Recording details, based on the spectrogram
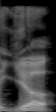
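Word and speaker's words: ewe: जैसे एग्जांपल देखिए, लिखा गया है अ य, देखो भले ई डब्ल्यू ई लिखा गया है लेकिन इसको केवल य पढ़ते हैं, केवल य पढ़ते हैं, इसकी वजह से यहां पे हम ए लगाए हैं।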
